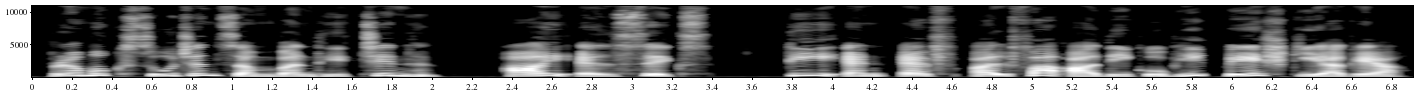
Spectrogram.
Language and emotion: Hindi, neutral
